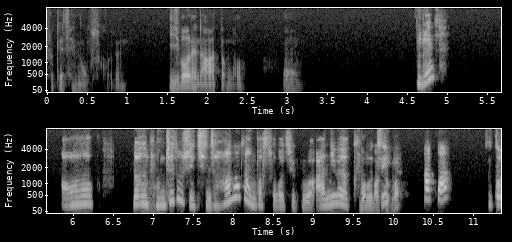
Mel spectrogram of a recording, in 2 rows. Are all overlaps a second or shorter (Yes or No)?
Yes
